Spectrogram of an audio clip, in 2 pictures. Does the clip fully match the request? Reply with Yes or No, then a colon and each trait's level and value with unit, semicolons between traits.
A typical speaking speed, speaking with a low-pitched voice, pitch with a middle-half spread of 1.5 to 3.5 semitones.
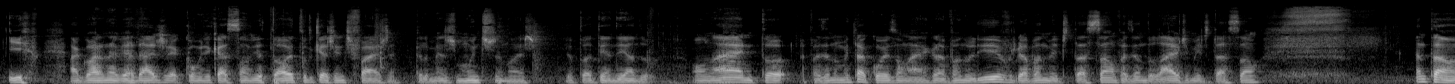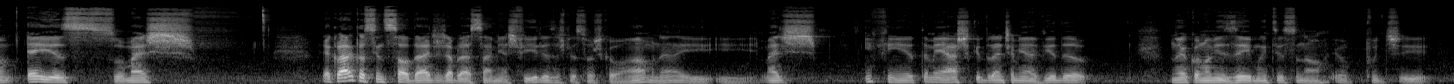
Yes: average, 155 wpm; very low, 90 Hz; narrow, 2.6 semitones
